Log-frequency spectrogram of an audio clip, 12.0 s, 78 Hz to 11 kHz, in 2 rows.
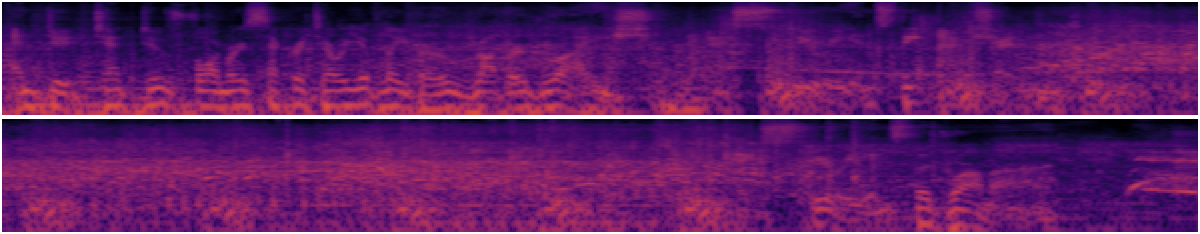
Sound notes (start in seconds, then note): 5.4 crowd laughing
